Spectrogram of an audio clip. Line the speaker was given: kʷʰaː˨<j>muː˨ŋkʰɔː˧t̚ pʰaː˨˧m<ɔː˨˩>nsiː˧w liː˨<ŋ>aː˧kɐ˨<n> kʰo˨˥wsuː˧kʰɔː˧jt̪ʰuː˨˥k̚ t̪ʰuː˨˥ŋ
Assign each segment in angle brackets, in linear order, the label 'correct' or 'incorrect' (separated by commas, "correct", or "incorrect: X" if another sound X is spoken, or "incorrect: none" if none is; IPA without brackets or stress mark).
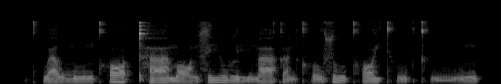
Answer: incorrect: w, incorrect: ɔː˨, incorrect: m, correct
